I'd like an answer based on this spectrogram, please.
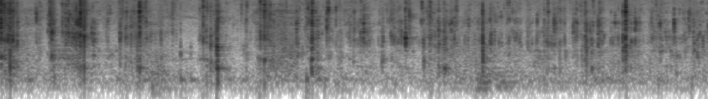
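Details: Dogs in a pack gnawing raw food, continuous crunching and crackling with frequent loud snaps and steady wet chewing, busy and irregular from start to finish.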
